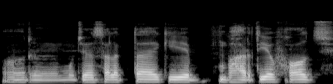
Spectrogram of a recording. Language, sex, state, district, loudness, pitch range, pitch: Hindi, male, Uttar Pradesh, Gorakhpur, -16 LUFS, 110-115 Hz, 110 Hz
